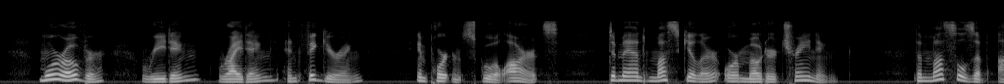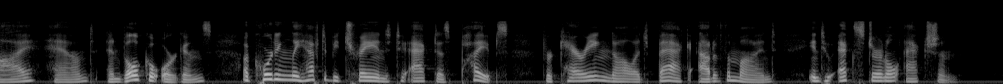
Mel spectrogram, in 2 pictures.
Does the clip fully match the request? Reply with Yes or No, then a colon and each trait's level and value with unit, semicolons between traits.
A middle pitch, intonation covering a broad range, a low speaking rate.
Yes: medium, 145 Hz; wide, 6.1 semitones; slow, 125 wpm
